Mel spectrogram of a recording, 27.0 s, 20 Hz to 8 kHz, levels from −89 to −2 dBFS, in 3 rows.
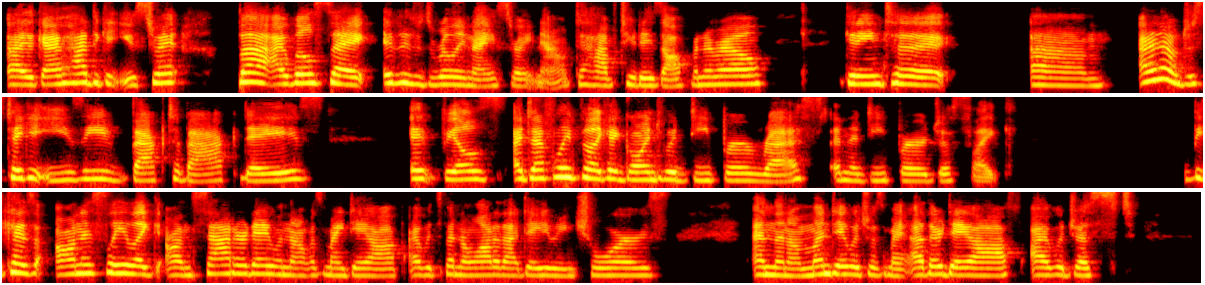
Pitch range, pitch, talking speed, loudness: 195-240 Hz, 215 Hz, 200 wpm, -23 LUFS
